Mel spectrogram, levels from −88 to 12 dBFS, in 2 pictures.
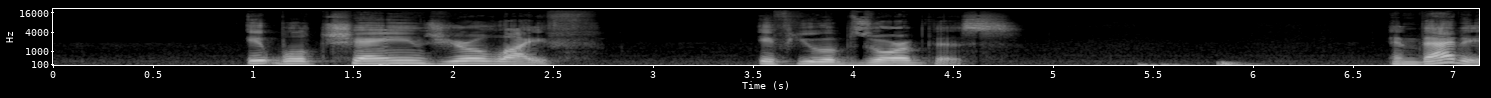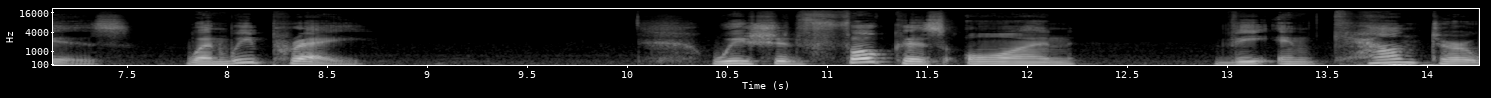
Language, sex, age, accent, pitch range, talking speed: English, male, 50-69, American, 130-175 Hz, 90 wpm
